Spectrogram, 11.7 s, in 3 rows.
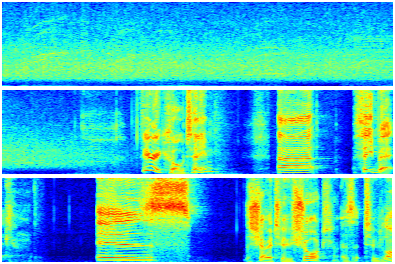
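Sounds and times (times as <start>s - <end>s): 
clapping applause: 0.0s - 5.2s
speech: 4.7s - 8.0s, 8.8s - 11.7s.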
